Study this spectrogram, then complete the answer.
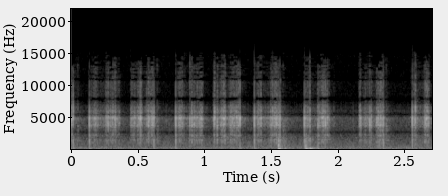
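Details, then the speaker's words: Panasonic RX-CS780 boombox: pressing buttons and some switches gives irregular scratchy crackle bursts, about a dozen in three seconds; dirty switch and push-button contacts put static into the audio and need cleaning. "you can hear that when i push that button and some of the switches do the same thing but i'm not going to screw with the switches right now they create some static so obviously those switches and push buttons and stuff need to be fixed"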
